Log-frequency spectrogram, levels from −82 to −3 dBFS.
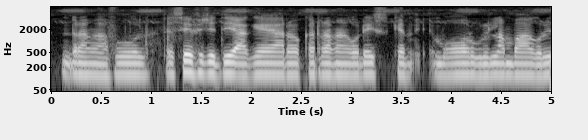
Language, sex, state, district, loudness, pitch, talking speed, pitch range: Chakma, male, Tripura, Unakoti, -19 LUFS, 125 Hz, 180 wpm, 125-130 Hz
